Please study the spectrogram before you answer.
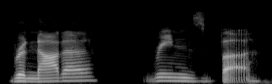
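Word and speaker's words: Renate Reinsve: It says her name is pronounced Ranada Reinva.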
